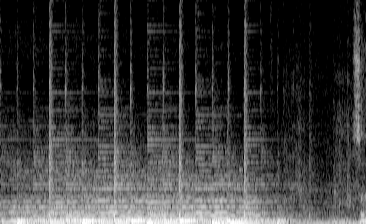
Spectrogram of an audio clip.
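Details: Strummed acoustic guitar music with a steady beat and no animal sounds.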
